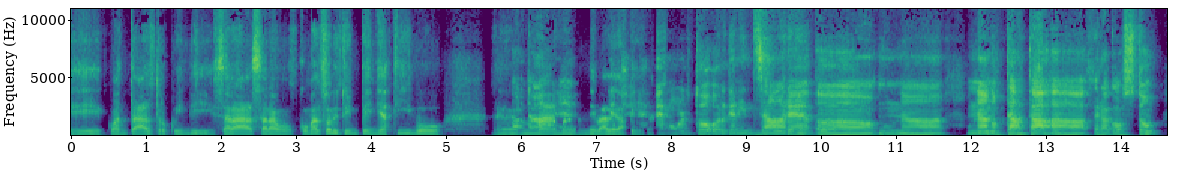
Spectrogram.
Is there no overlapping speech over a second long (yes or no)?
no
